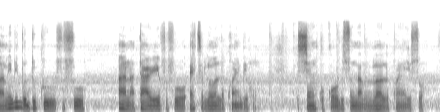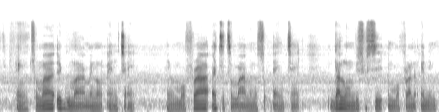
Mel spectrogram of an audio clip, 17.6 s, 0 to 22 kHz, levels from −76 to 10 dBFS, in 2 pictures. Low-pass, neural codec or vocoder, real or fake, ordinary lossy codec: 10.8 kHz; codec, 44.1 kHz, 7.8 kbps, Pupu-Codec; fake; MP3, 96 kbps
